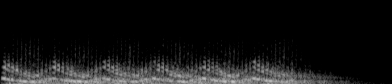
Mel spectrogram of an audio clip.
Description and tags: Synth loop fade debuff nerf magic pitch down
debuff, down, fade, loop, magic, nerf, pitch, Synth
